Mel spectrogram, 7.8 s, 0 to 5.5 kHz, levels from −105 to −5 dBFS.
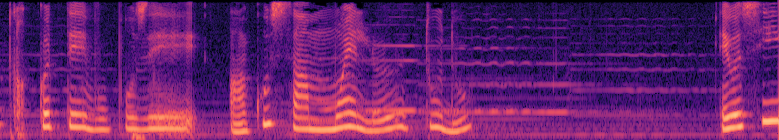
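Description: Nothing in the audio points to a technical fault at any moment, so there's nothing here to describe.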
